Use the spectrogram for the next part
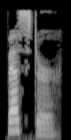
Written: bester

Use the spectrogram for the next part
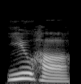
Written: juha

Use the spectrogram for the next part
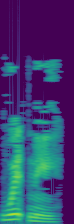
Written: whitney

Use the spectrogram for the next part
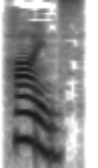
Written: heinz

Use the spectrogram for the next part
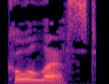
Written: coalesced

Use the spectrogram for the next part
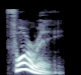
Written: foray

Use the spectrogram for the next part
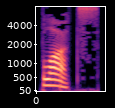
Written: blots

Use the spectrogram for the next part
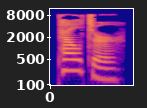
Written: pelter

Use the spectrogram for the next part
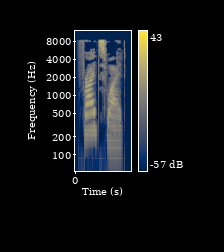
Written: frideswide

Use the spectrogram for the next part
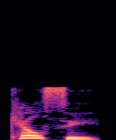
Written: kelcie

